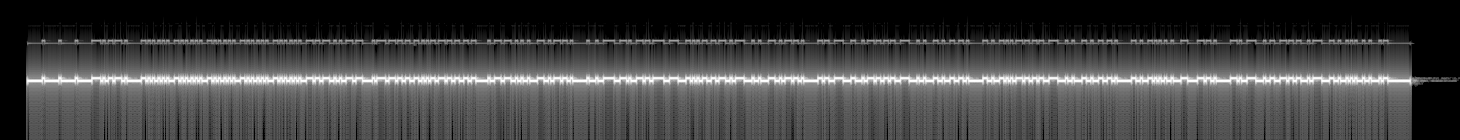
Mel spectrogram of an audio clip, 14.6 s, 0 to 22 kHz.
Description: RTTY (45.45 baud, 170 Hz shift), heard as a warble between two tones, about 2100 Hz centre. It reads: RYRYRYRYRY NAME IS IVAN, QTH TORINO, LOC LO08PR LO08PR. HOW COPY?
